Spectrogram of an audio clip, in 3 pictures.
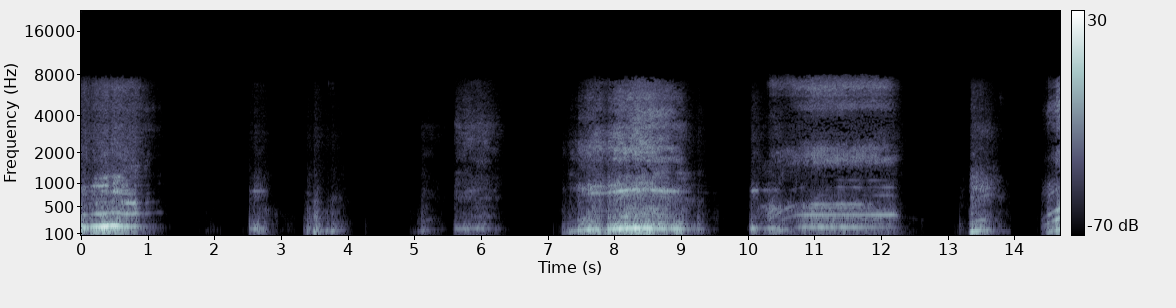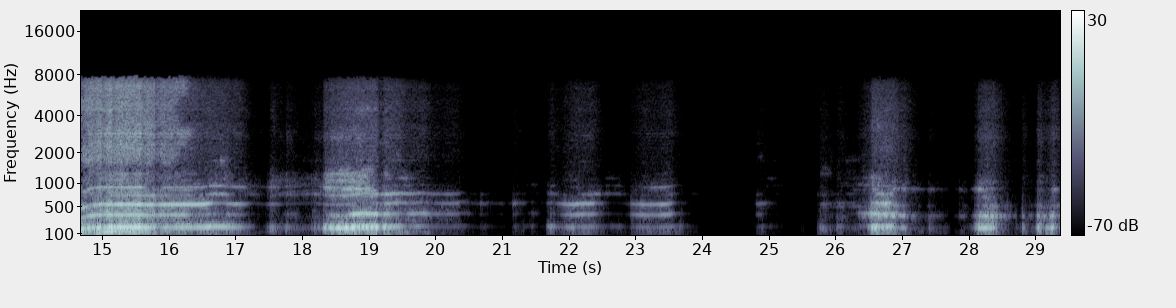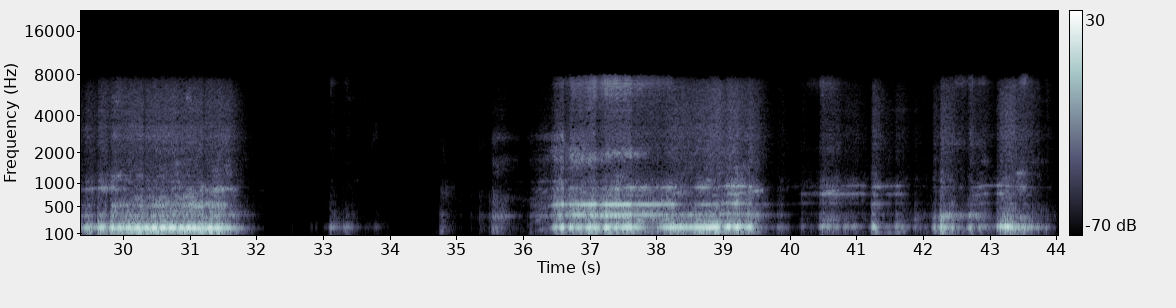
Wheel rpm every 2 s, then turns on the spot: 0, 0, 0, 0, 0, 0, 0, 0, 0, 0, 0, 0, 0, 0, 0, 0, 0, 0, 0, 0, 0, 0.
none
